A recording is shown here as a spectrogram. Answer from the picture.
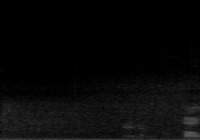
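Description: Steady low hum of a vehicle engine idling close by, with faint voices over it and a man's brief "oh" near the end.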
